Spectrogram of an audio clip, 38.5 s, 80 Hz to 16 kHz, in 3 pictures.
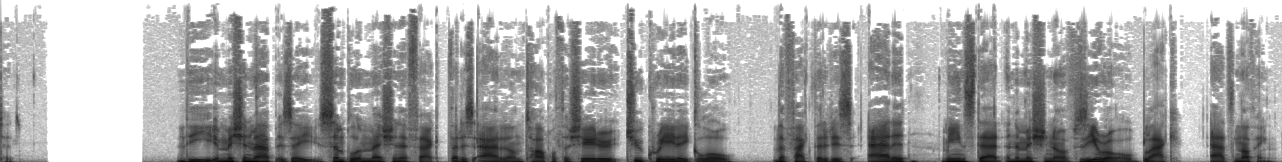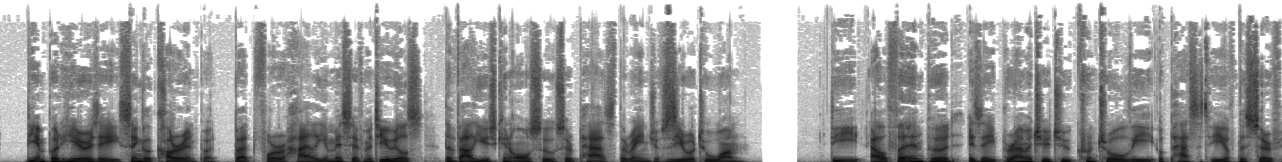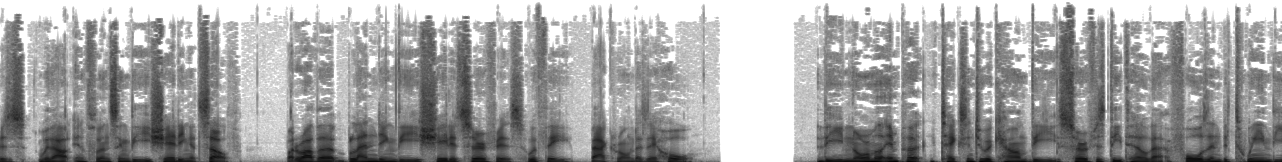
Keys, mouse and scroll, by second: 2.9 click, 14.6 click, 14.7 click, 20.1 click, 22.9 click, 33.5 click, 36.3 click, 37.1 click.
